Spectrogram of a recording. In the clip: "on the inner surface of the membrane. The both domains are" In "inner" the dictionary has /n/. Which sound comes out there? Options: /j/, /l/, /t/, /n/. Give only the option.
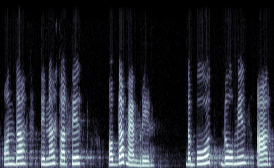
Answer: /n/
